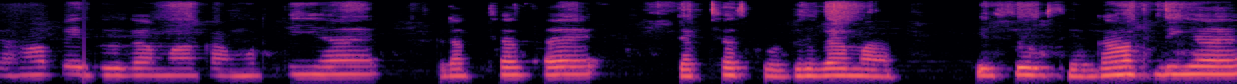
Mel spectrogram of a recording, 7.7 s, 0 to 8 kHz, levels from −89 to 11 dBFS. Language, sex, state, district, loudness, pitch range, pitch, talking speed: Hindi, female, Bihar, Purnia, -26 LUFS, 200-235 Hz, 215 Hz, 140 wpm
